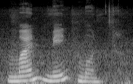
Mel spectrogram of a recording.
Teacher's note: میم کو ہمیں 3 الف کی مقدار لمبا کرنا ہے، زبر کی تنوین کے بعد الف نہیں پڑھنا ہے.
